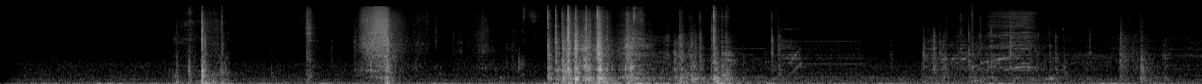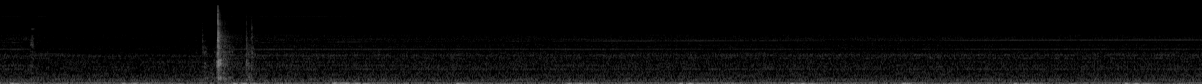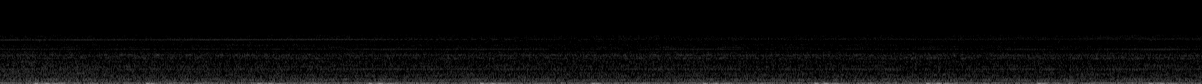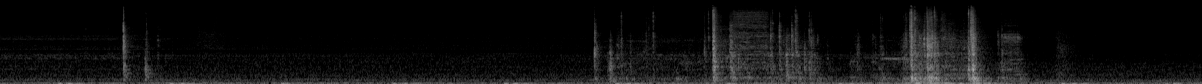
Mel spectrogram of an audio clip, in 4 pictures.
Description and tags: Putting a tape in my VCR and letting it play, then ejecting it.Recorded with the built-in mics on my Zoom H4.
request, tape, vcr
